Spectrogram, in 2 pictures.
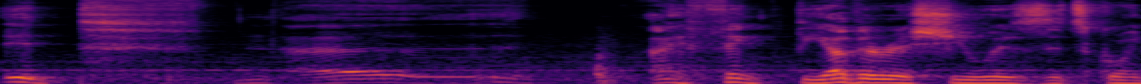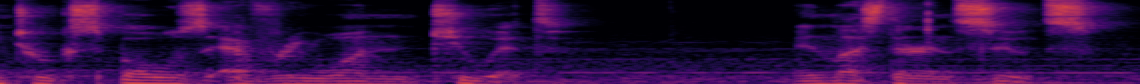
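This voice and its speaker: Lower voiced guy game mastering, casual and sweary, gets excited, bit of music underneath. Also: slow. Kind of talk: casual tabletop game narration.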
